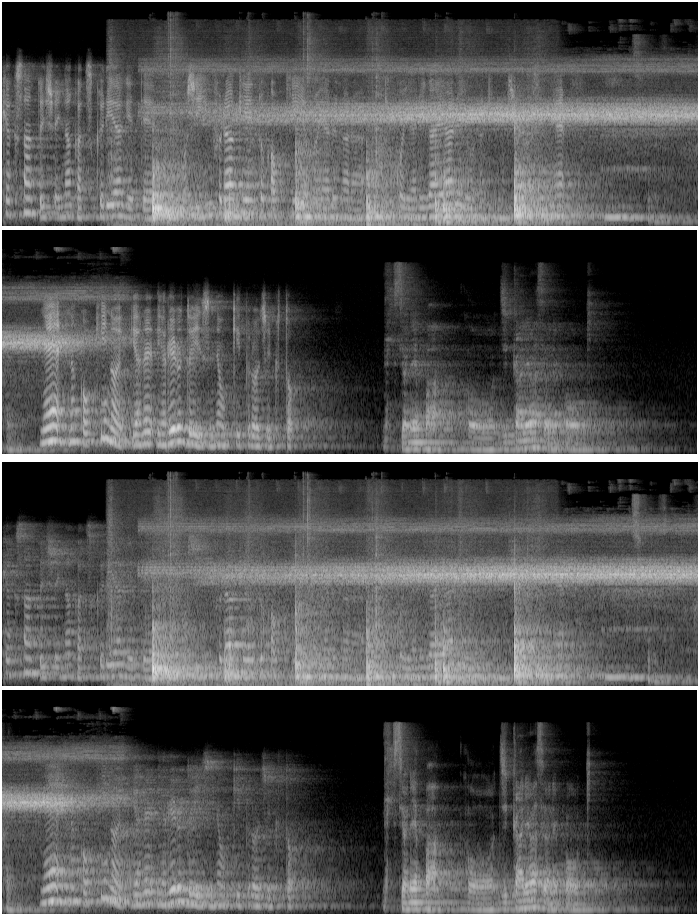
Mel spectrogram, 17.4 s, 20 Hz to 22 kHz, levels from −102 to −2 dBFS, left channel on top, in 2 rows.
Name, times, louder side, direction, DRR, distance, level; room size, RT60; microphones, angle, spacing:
voice 1, 0.0-1.9 2.2-7.2 7.5-8.0 9.2-12.4, left 4 dB, 60° left, 10 dB, 0.4 m, -35 dB
sound 1, 1.3-5.9 6.2-6.8, equal, 20° right, 0.6 m, -28 dB
sound 2, 1.7-10.2, right 2 dB, 45° right, 1.2 m, -32 dB
voice 2, 7.9-8.9 13.5-16.1, right 2 dB, 85° right, 7 dB, 0.6 m, -38 dB
10.5 x 5.1 x 3.5 m, 2.1 s
head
